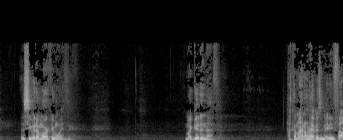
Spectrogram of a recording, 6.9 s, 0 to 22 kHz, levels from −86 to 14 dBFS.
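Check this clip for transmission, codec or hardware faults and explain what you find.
One fault stands out in this speech: a sudden gain jump at 3.7 s. The level, background noise included, drops by about 5 dB in one step, likely from an unramped gain change. On the waveform the envelope steps down abruptly, and on the spectrogram every band dims together.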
